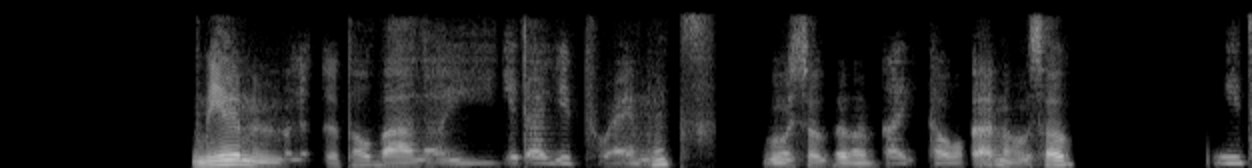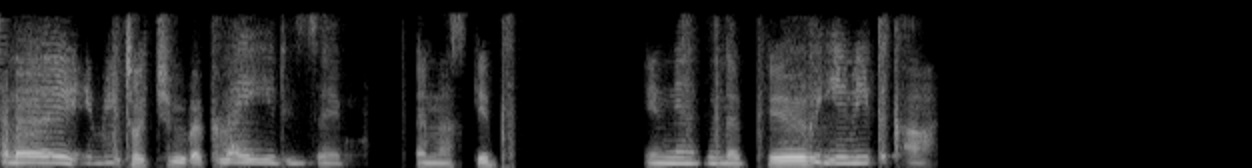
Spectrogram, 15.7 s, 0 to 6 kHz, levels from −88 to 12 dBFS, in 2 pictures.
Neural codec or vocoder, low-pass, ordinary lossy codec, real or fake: codec, 16 kHz, 0.5 kbps, X-Codec, HuBERT features, trained on general audio; 5.4 kHz; MP3, 48 kbps; fake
